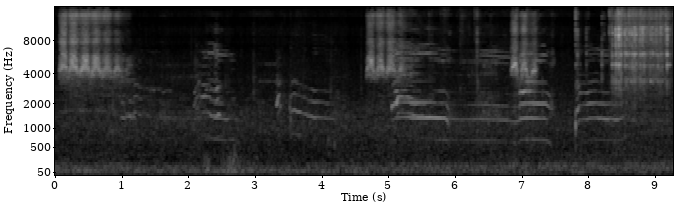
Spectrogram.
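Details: Black stray cat living on the street, meowing constantly for food: a run of drawn-out, harmonically rich meows, some held level and others bending downward, with short bursts of high hiss over a steady low traffic rumble.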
